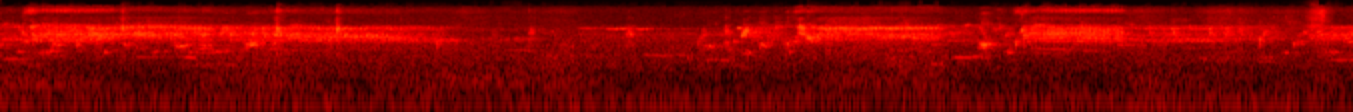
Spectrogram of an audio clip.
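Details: Wild birds singing outdoors by Lake Erie: dense high trills and chirps in bursts lasting a second or two, repeated several times, over a steady low background rumble.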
